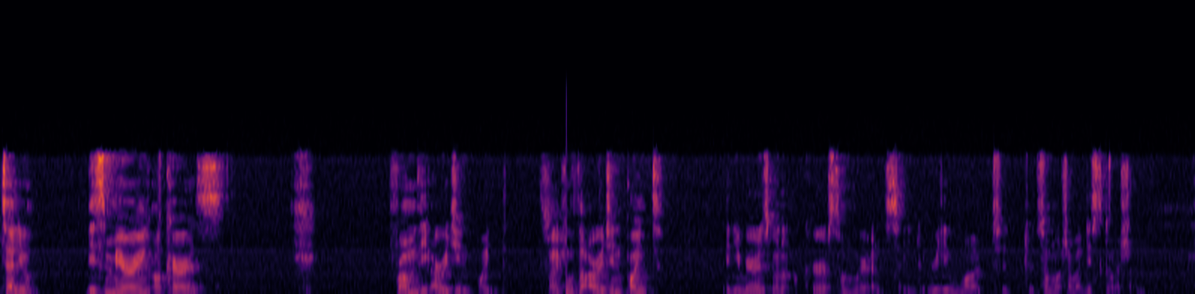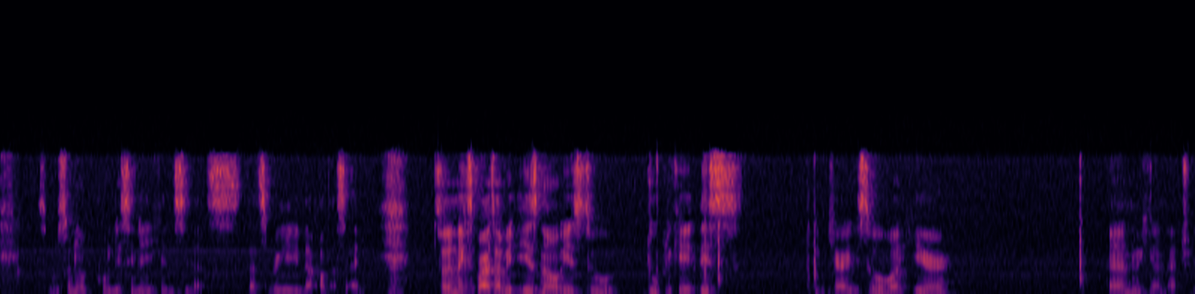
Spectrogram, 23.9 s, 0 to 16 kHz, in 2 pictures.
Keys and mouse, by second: 3.9 KP_7, 12.9 Tab, 14.7-16.7 drag, 20.1 shift+d, 22.0 click.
